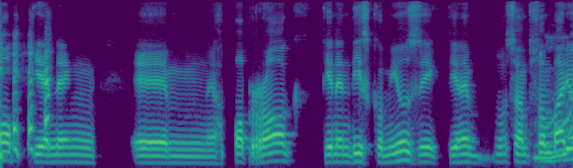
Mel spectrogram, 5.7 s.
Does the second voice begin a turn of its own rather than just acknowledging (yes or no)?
no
